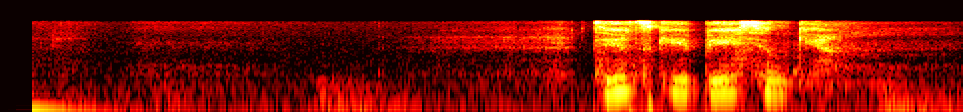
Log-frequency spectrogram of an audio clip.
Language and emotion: Russian, sad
